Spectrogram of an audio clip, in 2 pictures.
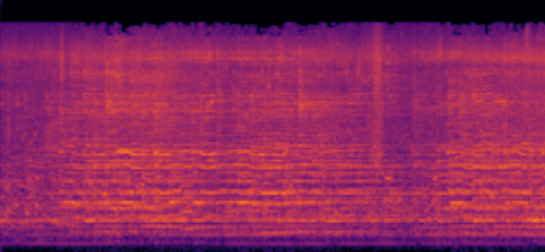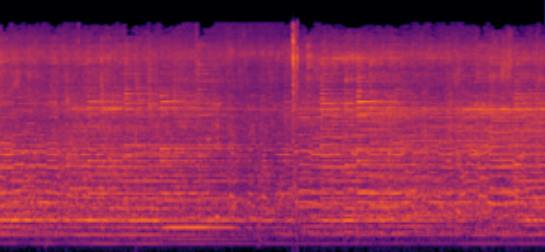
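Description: Live instrumental music from a band: acoustic guitar and cello play together, backed by a bass guitar, in an acoustic, classical and Latin-Andean style.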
